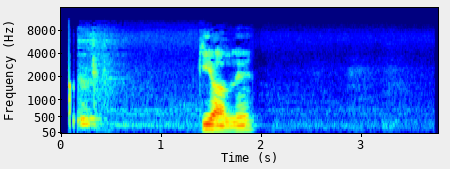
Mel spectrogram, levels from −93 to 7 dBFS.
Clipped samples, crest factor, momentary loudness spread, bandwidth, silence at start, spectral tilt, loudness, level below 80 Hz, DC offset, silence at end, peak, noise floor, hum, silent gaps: under 0.1%; 22 dB; 15 LU; 9.2 kHz; 0.05 s; -6.5 dB/octave; -21 LUFS; -74 dBFS; under 0.1%; 1.85 s; -2 dBFS; -61 dBFS; none; none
